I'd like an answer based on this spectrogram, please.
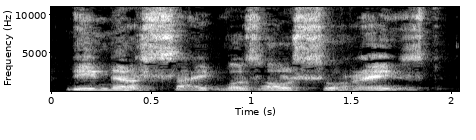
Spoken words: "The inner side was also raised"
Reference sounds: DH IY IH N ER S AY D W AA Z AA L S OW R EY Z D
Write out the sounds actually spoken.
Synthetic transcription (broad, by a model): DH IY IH N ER S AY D W AA Z AA L S OW R EY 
